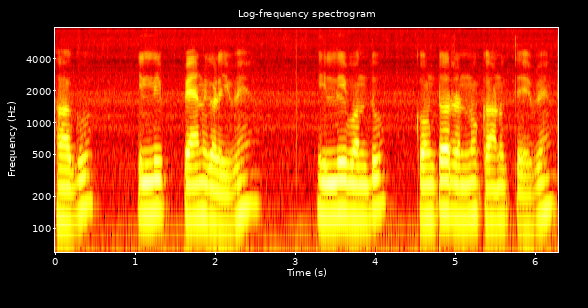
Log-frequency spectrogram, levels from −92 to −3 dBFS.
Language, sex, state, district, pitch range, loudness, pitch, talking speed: Kannada, male, Karnataka, Koppal, 120-140 Hz, -20 LUFS, 130 Hz, 85 wpm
